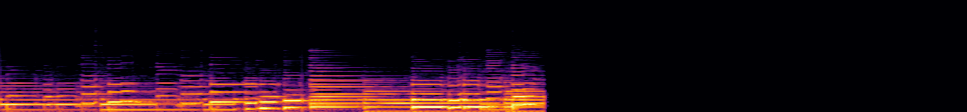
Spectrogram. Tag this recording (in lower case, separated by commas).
guitar, musical instrument, music, acoustic guitar, plucked string instrument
